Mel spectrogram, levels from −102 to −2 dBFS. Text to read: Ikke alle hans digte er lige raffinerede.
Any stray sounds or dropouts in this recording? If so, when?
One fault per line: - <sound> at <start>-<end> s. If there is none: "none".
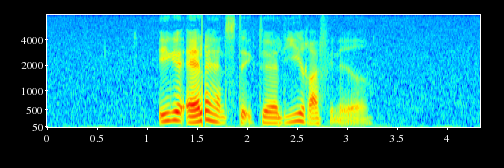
- dropout at 1.6-1.6 s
